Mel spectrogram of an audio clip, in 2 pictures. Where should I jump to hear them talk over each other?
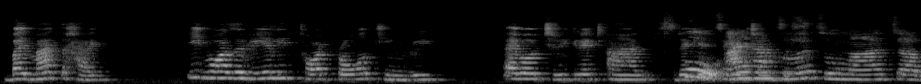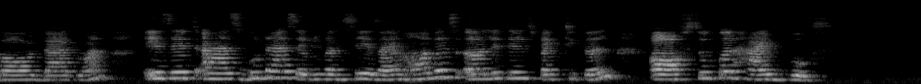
6.8 s

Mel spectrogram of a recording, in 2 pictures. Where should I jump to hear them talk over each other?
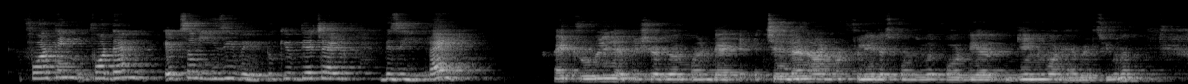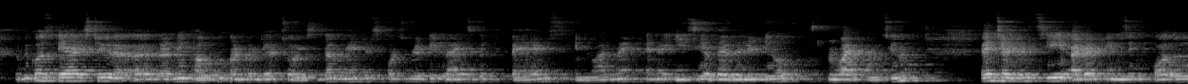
none

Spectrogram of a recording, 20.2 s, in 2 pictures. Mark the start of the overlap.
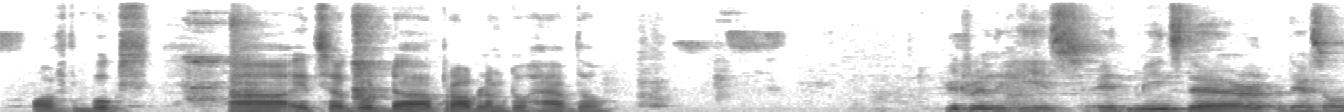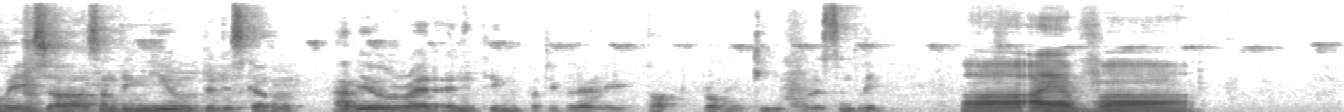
none

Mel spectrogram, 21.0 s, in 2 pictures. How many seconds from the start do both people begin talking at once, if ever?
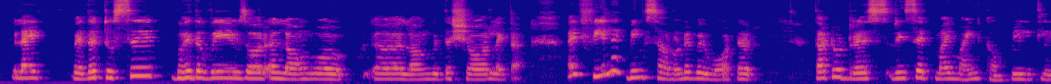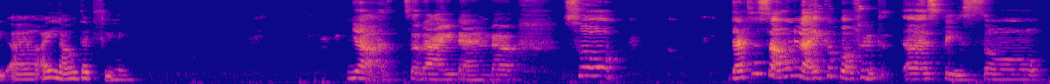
none

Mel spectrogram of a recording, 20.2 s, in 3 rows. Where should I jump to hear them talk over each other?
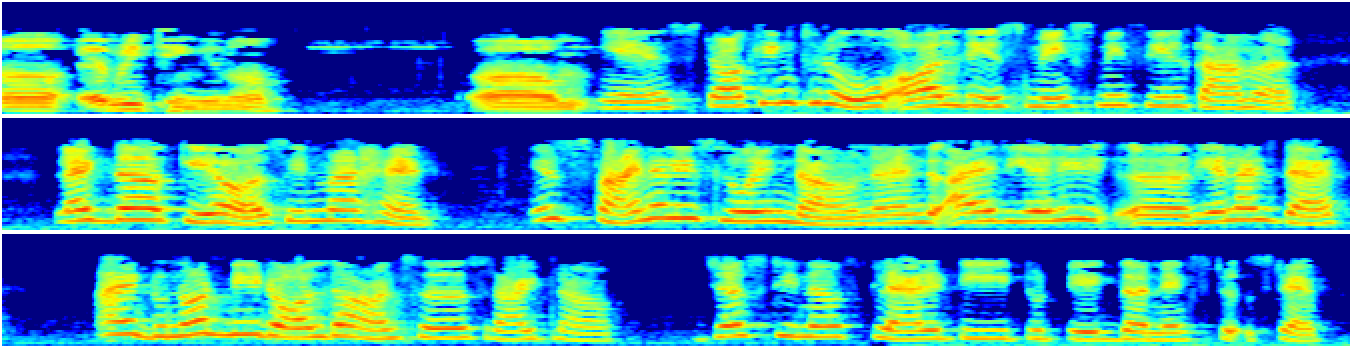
none

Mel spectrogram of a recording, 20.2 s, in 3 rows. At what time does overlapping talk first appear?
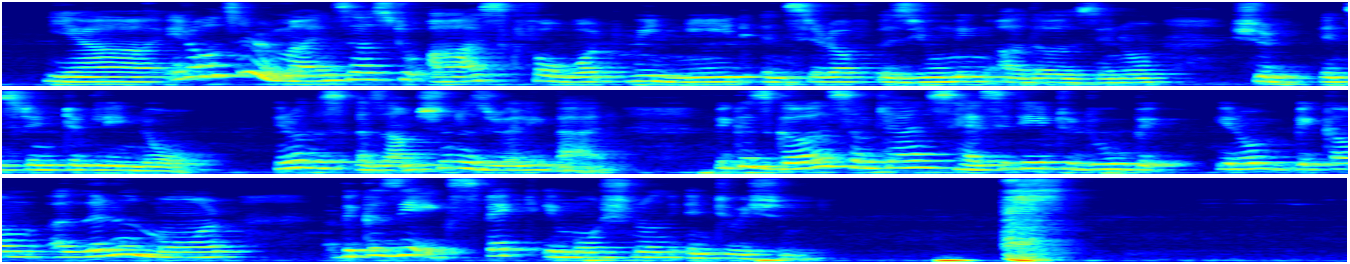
none

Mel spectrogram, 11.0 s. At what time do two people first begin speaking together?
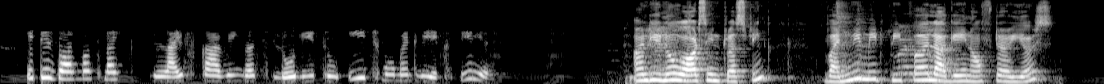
none

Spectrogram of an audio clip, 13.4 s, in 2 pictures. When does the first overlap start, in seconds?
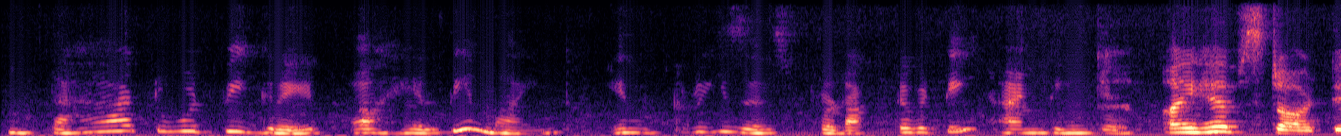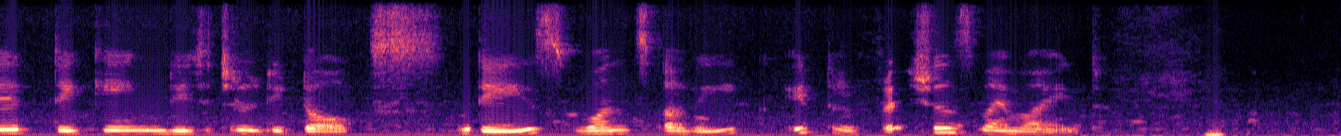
none

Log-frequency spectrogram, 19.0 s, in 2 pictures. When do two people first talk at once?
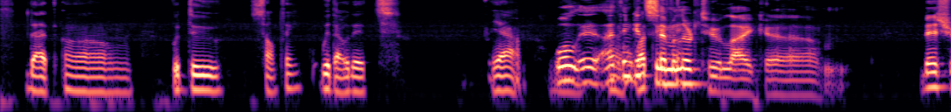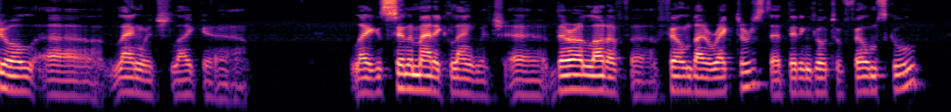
5.6 s

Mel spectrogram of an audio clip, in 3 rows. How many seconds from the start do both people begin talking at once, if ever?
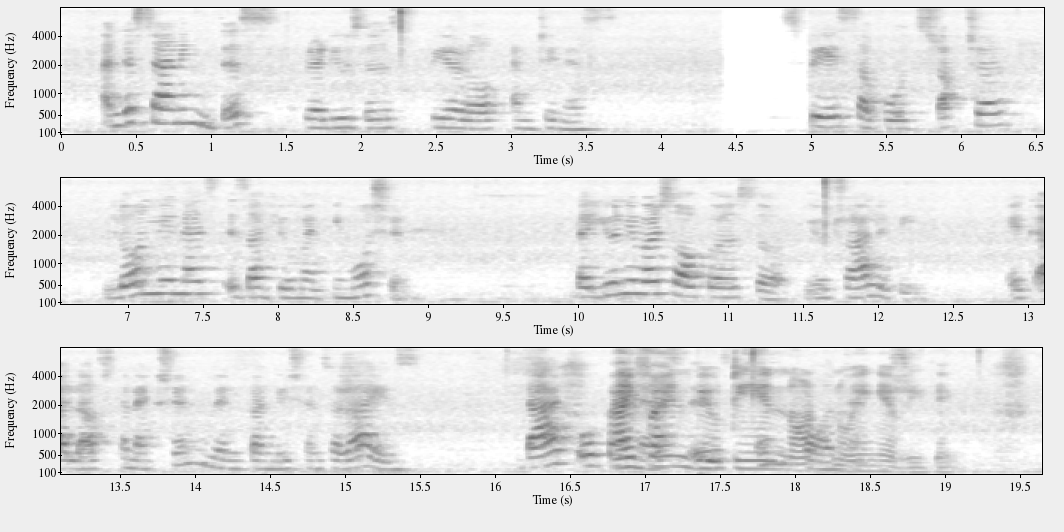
16.8 s

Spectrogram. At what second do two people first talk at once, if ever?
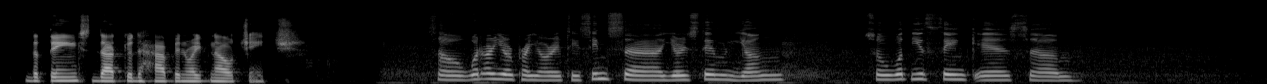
none

